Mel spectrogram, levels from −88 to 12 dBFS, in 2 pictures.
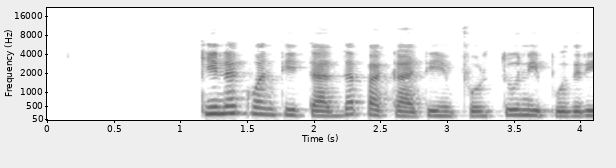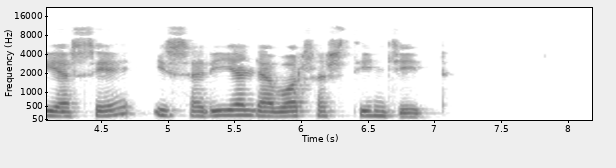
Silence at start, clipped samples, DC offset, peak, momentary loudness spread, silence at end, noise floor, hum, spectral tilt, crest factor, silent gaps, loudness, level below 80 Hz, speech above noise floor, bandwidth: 1.15 s; under 0.1%; under 0.1%; -16 dBFS; 7 LU; 1.1 s; under -90 dBFS; none; -4.5 dB/octave; 20 dB; none; -33 LUFS; -84 dBFS; over 57 dB; 11.5 kHz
